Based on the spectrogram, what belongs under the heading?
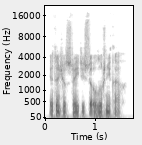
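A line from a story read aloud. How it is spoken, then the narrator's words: Quiet, close to ear. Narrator (Russian): наклонившись к его уху, тихо проговорил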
